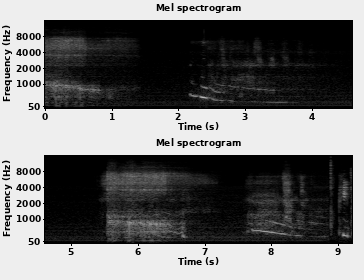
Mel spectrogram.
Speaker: snoring may be the single most annoying thing on the face of this planet fog horns were meant for fog not for noses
